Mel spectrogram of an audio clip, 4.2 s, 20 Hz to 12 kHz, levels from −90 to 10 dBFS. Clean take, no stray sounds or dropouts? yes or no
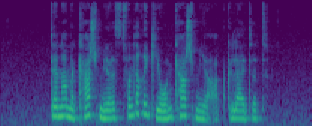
yes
